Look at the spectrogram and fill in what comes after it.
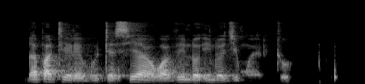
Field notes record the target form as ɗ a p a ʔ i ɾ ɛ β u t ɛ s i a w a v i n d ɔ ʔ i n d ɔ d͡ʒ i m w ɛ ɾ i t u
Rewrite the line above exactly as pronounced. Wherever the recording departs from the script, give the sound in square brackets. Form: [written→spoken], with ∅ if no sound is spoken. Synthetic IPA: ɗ a p a [ʔ→t] i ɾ ɛ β u t ɛ s i a w a v i n d ɔ ʔ i n d ɔ d͡ʒ i m w ɛ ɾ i t u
